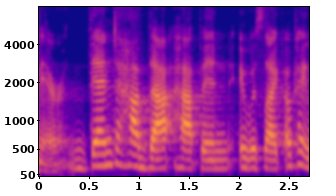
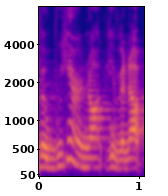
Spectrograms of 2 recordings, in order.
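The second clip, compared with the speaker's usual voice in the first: put-on encouraging, upbeat voice. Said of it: "You gave him a pep talk".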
